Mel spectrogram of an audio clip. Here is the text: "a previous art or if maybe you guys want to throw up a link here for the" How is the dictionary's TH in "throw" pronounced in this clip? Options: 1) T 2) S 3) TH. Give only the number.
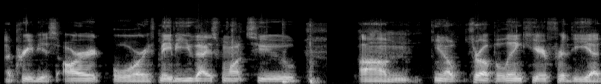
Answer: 3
